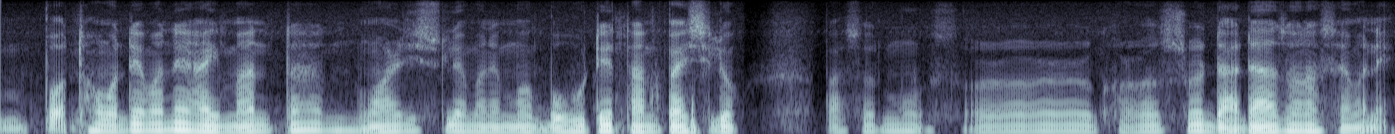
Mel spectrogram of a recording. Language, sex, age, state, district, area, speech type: Assamese, male, 18-30, Assam, Sivasagar, rural, spontaneous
